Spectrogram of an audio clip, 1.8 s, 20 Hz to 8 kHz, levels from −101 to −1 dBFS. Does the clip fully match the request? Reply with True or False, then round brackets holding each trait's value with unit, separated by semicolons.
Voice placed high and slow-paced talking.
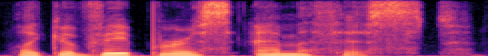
True (205 Hz; 130 wpm)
